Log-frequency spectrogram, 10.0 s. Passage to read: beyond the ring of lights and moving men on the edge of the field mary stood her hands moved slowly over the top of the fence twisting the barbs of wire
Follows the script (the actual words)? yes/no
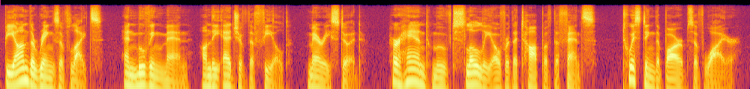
no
